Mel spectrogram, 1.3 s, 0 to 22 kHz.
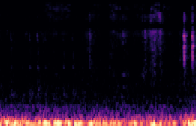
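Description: A 1961 DeSoto, revived after sitting for decades, runs with a steady low engine rumble, close and continuous throughout, with no voices over it.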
